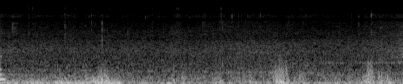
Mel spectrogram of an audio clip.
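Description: Rain falling on wet pavement, with a low rumble underneath that is heaviest in the first second.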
